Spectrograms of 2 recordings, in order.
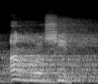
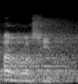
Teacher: tapi ketika kita baca Ar-Rasyid, maka lamnya hilang. Tapi dalam tulisannya tetap terlihat. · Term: idgham syamsiyah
